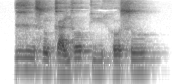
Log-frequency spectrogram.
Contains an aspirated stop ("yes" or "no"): no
